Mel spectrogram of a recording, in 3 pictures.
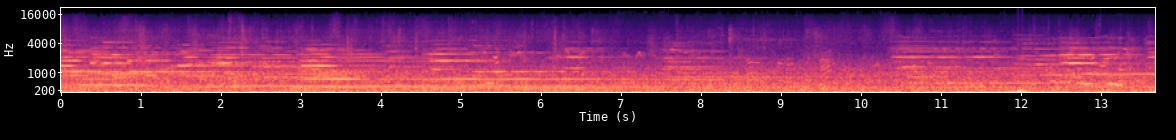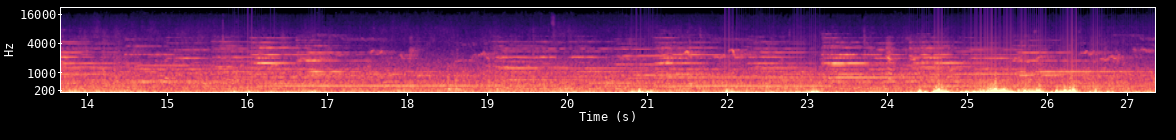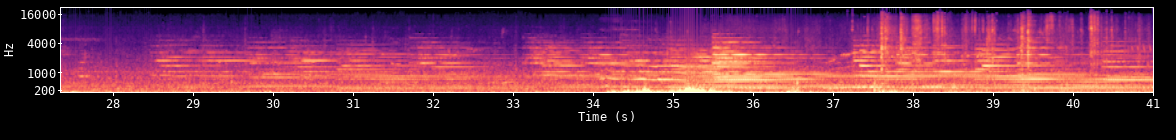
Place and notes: Stulcova, Vysehrad
The carillion of the Saint Peter and Pavel Catedral at Vysehrad.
